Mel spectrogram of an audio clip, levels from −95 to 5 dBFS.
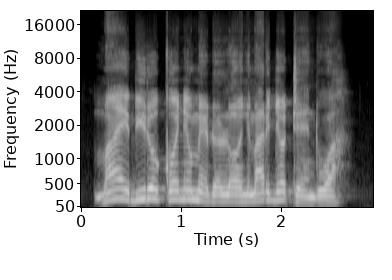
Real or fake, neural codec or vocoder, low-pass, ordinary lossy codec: fake; codec, 44.1 kHz, 3.4 kbps, Pupu-Codec; none; none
